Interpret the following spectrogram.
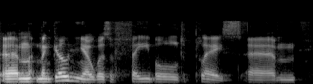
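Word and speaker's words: Magonia: And if we were to go back to the Meonia, is that how it's pronounced? That's right. Um, Megonia was a fabled place um in in French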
